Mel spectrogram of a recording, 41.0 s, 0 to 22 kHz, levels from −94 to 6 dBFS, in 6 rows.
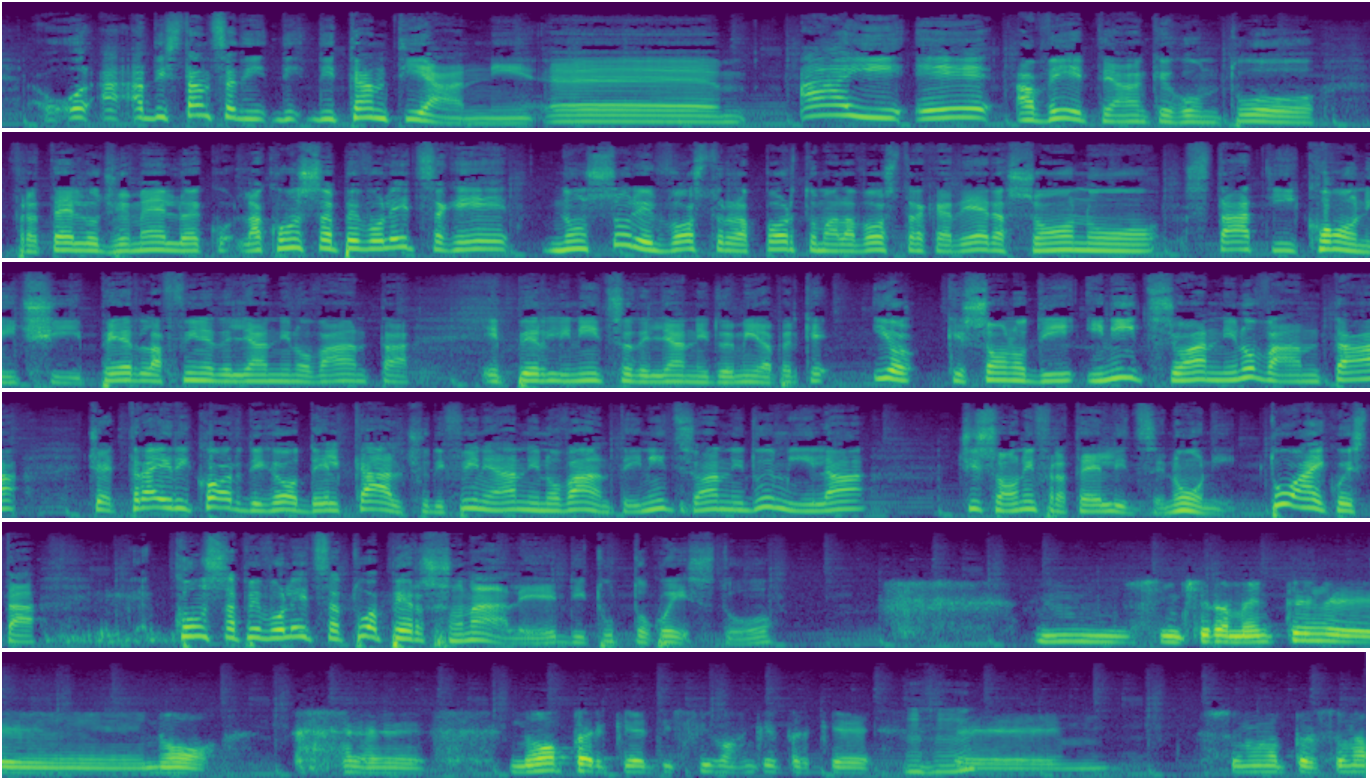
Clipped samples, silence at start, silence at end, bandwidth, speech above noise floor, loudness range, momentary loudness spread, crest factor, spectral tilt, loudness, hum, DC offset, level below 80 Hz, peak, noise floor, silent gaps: under 0.1%; 0.15 s; 0 s; 16 kHz; 26 dB; 4 LU; 12 LU; 20 dB; -5 dB/octave; -21 LUFS; none; under 0.1%; -46 dBFS; 0 dBFS; -46 dBFS; none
